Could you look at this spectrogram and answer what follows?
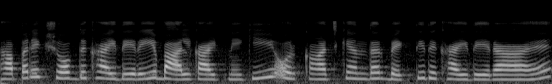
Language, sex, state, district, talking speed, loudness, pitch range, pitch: Hindi, female, Uttar Pradesh, Jalaun, 215 wpm, -26 LUFS, 235-280 Hz, 250 Hz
